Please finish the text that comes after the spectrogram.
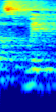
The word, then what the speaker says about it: Schmidt: இத ப்ரொனவுன்ஸ் பண்றது ஸ்மித் அப்படினு ப்ரொனவுன்ஸ் பண்ணுவோம்.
